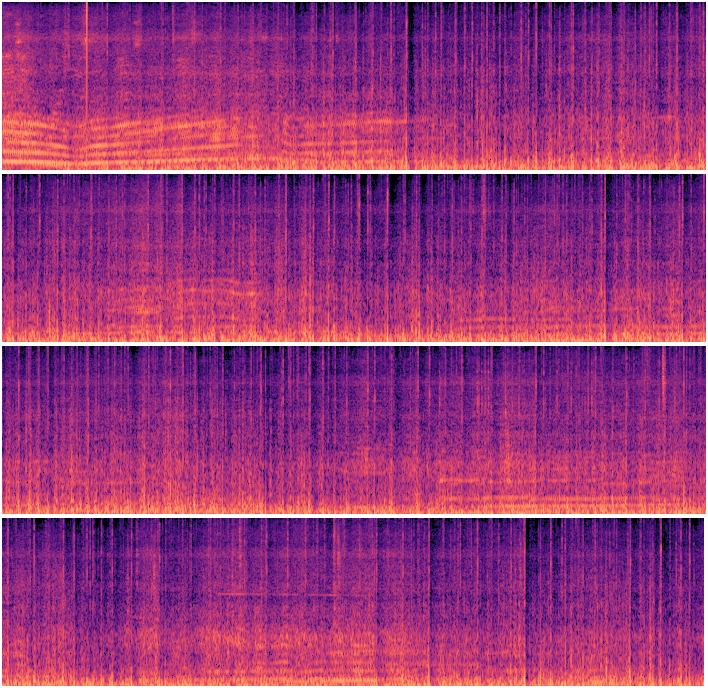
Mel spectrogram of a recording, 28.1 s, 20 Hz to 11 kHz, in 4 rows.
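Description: Honda S2000's four-cylinder engine, driven hard from inside the open-top cabin, its pitch rising and falling with throttle and gear changes, under heavy wind buffeting on the microphone. Just after the start the engine note drops sharply at a shift, then climbs again as the car accelerates.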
